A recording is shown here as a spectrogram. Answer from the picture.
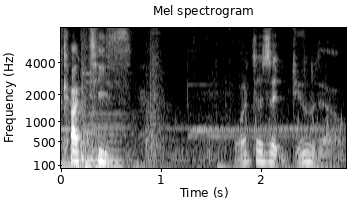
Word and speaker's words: Cac-Tease: It's pronounced Cac-Tease.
